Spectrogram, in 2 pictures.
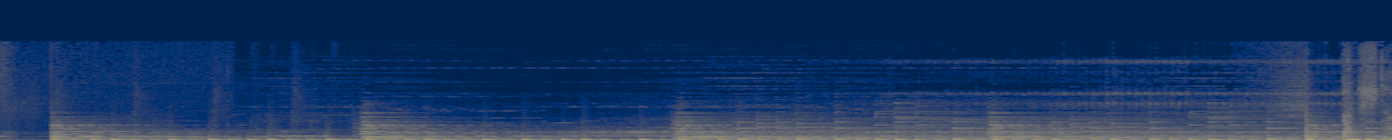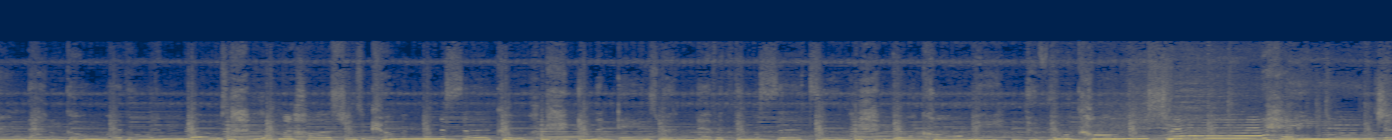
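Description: A song opens with a steady, droning instrumental build, sustained low tones and layered harmonics thickening until a fuller band with drums kicks in halfway through, loud and continuous with no vocals yet.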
